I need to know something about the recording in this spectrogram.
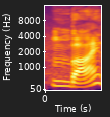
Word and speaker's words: Mbai: my name is mbai the unusual surname is pronounced M like tasty and then like sea so and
